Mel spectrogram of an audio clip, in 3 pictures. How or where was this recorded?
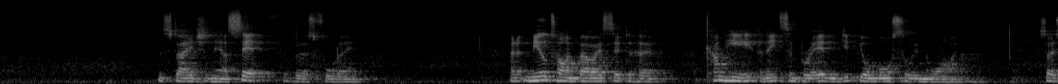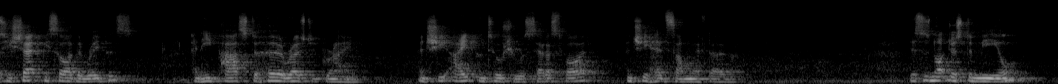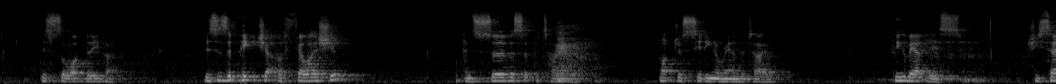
large echoing room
